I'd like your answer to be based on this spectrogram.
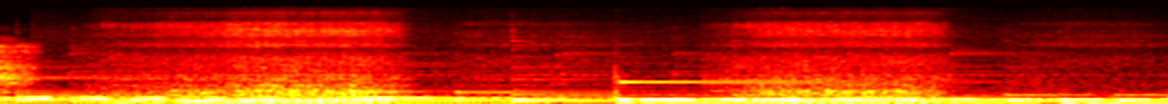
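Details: Two loud, rough, rattling snores about three seconds apart, each on an in-breath, over background music, from an adult man whose wife finds his snoring increasingly hard to bear; he denies snoring.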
